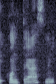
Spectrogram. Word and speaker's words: контрастний: У слові контрастний і 60 буде спрощення. Отже, звук ти випадає. І цього зву звука просто не буде. Ми його просто не вимовляємо.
